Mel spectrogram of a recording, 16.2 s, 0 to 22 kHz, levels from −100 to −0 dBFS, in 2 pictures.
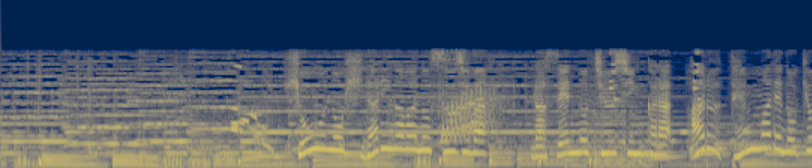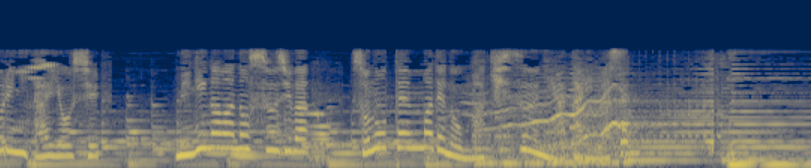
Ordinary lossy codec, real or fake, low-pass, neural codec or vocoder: none; real; 7.2 kHz; none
